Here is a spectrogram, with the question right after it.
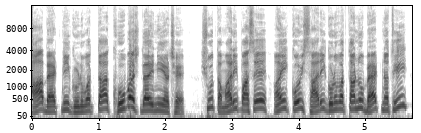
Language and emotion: Gujarati, angry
